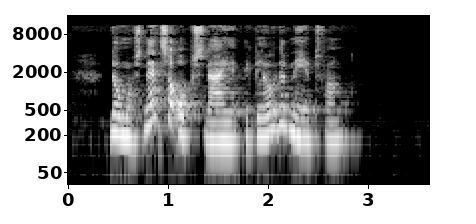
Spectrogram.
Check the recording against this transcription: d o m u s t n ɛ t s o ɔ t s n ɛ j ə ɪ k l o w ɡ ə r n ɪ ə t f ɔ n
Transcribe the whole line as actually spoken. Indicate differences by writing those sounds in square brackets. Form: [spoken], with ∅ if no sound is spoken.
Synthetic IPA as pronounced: d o m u s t n ɛ t s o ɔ [p] s n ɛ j ə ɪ k l o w [d] ə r n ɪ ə t f ɔ n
